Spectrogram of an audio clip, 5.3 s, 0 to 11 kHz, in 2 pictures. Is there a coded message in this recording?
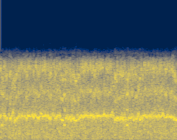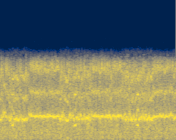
Yes: Emergency Alert System (SAME) tones from 0.8 to 4.9 s, heard as harsh buzzing bursts.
